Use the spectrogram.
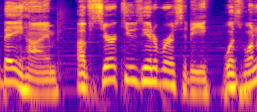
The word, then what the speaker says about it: Boeheim: Coach Jim Boeheim (note for VO: pronounced BAY-HIME) of Syracuse University, was one of the college coaches who made efforts to recruit Anthony.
